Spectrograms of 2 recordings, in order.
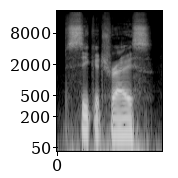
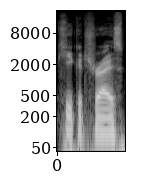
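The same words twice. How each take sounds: First: The word begins with a soft S sound. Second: The word begins with a hard K sound. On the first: The speaker calls it right. "the opening C is probably" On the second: The speaker calls it wrong. "but that doesn't sound right to me"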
